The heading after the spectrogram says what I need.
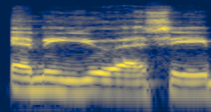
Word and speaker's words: Meuse: The American infantry in the Argonne, in the Meuse, it's pronounced Meuse, it's M-E-U-S-E, but it's pronounced Meuse.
